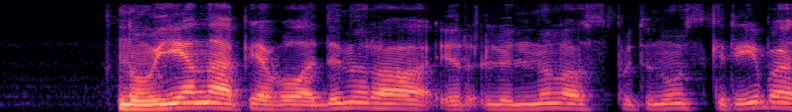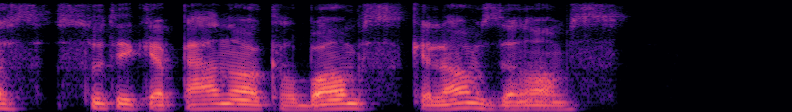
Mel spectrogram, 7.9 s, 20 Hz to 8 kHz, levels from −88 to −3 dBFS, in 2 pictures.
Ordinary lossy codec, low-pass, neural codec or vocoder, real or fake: Opus, 24 kbps; 7.2 kHz; none; real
